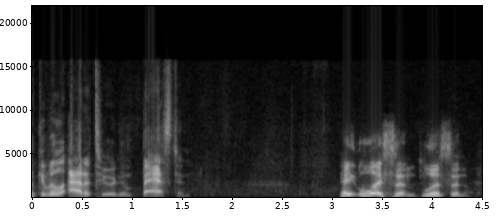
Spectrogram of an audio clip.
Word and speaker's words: Boston: takes place in Boston Bast say it right Baston Baston thank you Bast you could you at least try to do an accent when you say it it's going to take place in Baston come on give it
